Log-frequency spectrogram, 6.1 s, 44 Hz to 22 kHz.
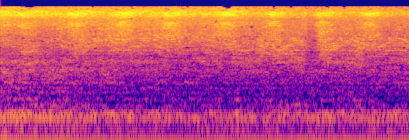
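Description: Omni 3000 airbrush hissing steadily as it sprays a light guide circle of paint onto a t-shirt, the hiss swelling and easing a little as the strokes go round.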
